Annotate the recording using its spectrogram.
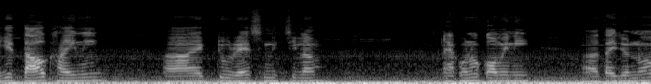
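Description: A man talking inside a moving car, over the car's steady low rumble of engine and road noise in the cabin.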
